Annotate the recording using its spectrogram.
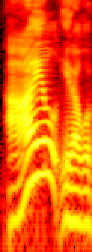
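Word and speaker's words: aisle: 나왔는데 원래 이런 통로들은 아이라고 표현을 했어요 제가 여기도 써 놨는데이 S 무음입니다 아이이 아니라 라 아 이렇게 발음을 하셔야 되거든요 얘가 원래는 넓은 통로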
